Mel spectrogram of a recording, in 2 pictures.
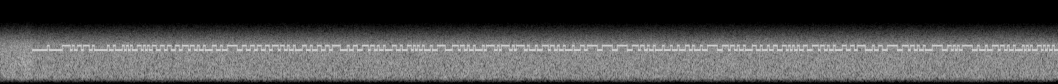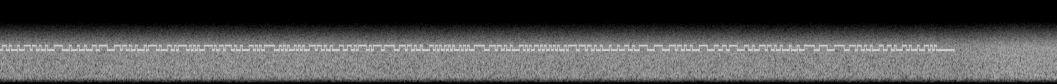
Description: RTTY (50 baud, 450 Hz shift), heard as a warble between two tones, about 2100 Hz centre, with radio static. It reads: 6488 0588 0892 0419 3331 7555 1715 0242 8925 5451 6471 9179 3736 4566 8335 4665 4463 1099 9890 1595 8714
